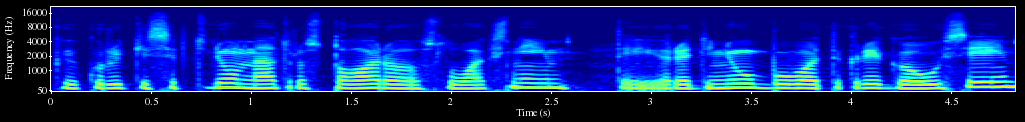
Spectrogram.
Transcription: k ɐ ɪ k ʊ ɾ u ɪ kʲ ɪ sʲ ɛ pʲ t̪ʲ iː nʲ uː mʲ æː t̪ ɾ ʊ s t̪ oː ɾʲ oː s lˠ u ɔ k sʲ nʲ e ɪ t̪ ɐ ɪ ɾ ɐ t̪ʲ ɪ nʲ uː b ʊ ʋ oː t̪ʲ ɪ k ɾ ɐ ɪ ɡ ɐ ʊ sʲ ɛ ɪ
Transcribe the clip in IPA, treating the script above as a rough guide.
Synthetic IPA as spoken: k ɐ ɪ k ʊ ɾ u ɪ kʲ ɪ sʲ ɛ pʲ t̪ʲ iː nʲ uː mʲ æː t̪ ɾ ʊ s t̪ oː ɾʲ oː s lˠ u ɔ k sʲ nʲ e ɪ t̪ ɐ ɪ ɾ ɐ d̪ʲ ɪ nʲ uː b ʊ ʋ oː t̪ʲ ɪ k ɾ ɐ ɪ ɡ ɐ ʊ sʲ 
